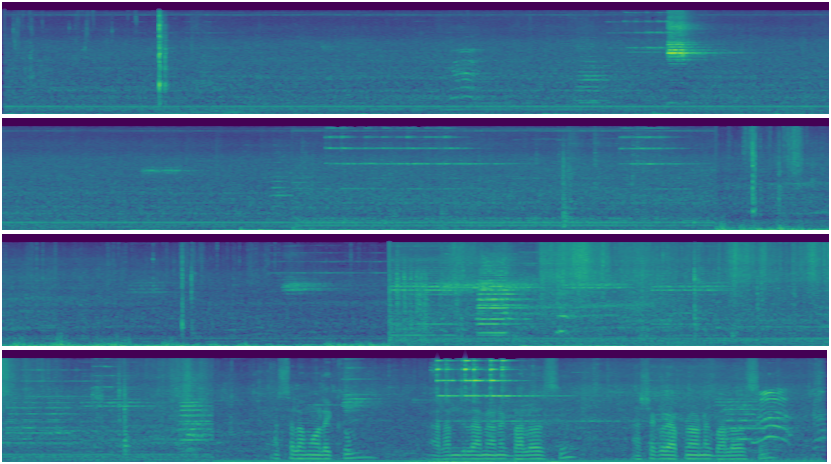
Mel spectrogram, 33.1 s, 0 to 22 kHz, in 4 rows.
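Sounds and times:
passing traffic: 1.6 - 33.0.

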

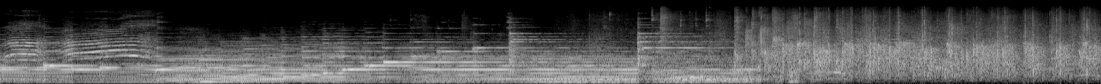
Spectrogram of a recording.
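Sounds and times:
upright piano chords: 0.0 - 8.2
audience applauding: 6.8 - 11.0.

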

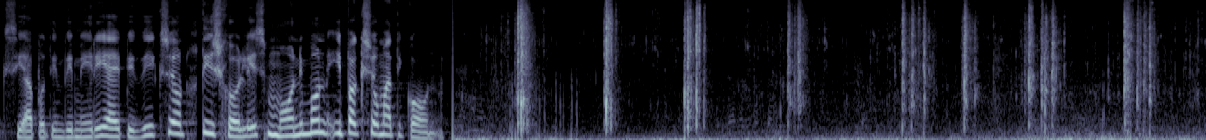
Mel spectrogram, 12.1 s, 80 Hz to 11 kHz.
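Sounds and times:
steady low rumble: 4.6 - 12.0
rifles clacking in unison: 8.9 - 12.0.

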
